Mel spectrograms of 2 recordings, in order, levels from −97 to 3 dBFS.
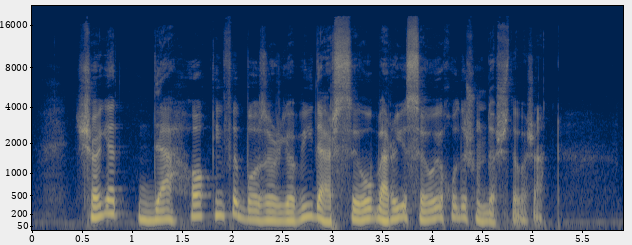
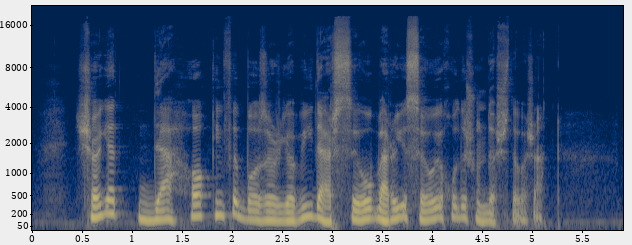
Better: neither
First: none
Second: none

